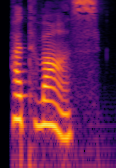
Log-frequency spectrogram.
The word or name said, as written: हथ-वाँस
